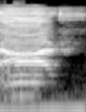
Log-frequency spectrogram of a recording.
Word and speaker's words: hour: An apple, an eagle, an ink pot, an orange, an umbrella, an R. N R, yes. ये spelling क्या है पढ़ो तो इसकी?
